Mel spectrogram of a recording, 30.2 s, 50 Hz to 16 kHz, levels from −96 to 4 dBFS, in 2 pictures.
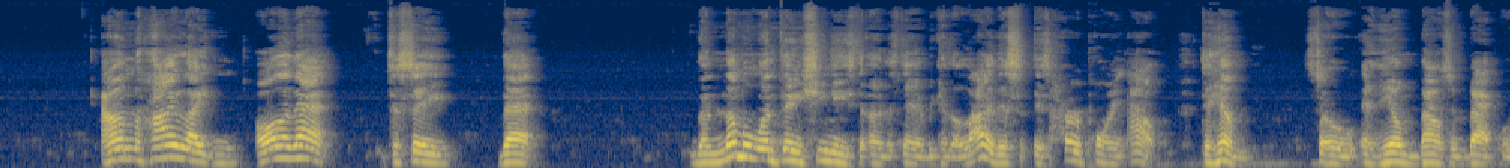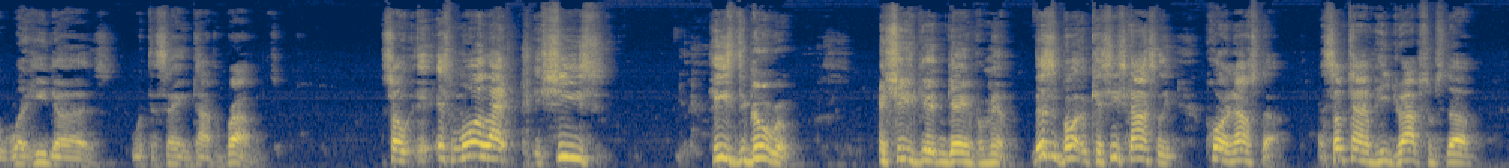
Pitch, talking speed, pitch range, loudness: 150 Hz, 140 wpm, 130-180 Hz, -16 LUFS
